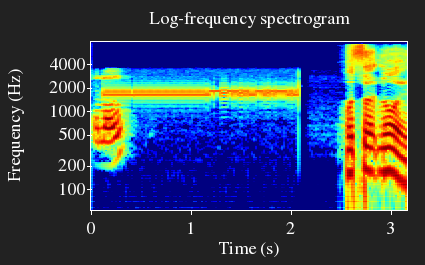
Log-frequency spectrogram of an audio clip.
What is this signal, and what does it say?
Fax machine handshake, with speech.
